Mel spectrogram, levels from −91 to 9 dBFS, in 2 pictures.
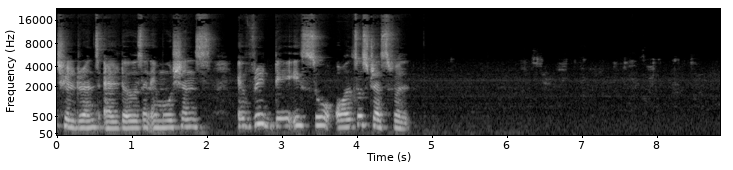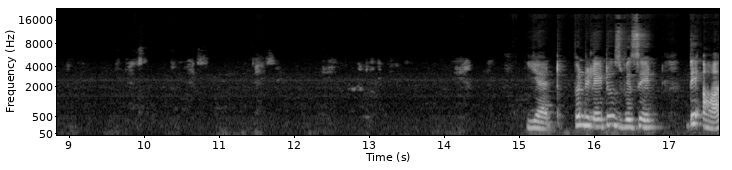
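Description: No technical faults are audible.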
